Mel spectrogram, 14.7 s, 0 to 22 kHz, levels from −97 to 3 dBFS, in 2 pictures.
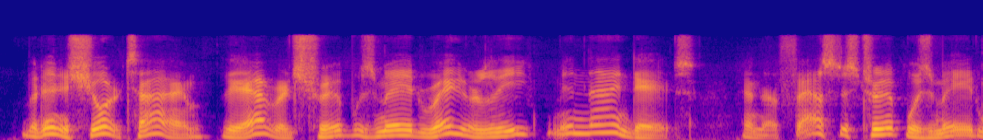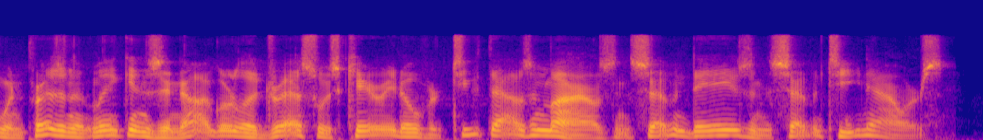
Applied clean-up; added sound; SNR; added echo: neural mask model Resemble Enhance denoiser.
